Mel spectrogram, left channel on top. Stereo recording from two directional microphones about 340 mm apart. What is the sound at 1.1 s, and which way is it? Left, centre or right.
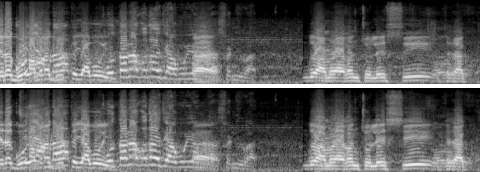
Speech, right.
